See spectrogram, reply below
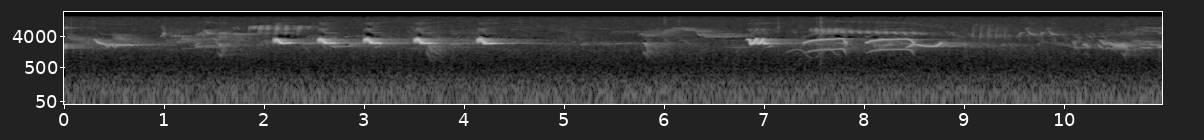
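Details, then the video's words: Dawn song of a male song thrush singing from the top of a tall tree along the Curragheen River, Cork City, at 4.45am; one sharp note repeated five times, then looping whistled phrases, other birds faint behind. "Dawn Chorus with Song Thrush"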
